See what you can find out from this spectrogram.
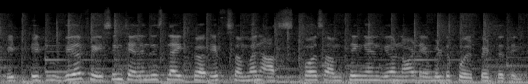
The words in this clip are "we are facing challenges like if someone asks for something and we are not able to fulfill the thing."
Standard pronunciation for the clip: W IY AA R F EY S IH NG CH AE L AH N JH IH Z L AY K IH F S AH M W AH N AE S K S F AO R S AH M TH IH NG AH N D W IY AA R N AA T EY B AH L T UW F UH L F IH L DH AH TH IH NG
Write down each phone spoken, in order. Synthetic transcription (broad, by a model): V IY AA R F EY S IH NG CH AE L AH N JH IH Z L AY K IH F S AH M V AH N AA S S F AO R S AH M T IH NG AH N D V IY AA R N AA T EY B AH L T UW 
